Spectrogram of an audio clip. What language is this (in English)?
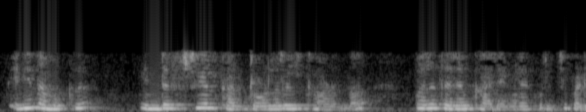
Malayalam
